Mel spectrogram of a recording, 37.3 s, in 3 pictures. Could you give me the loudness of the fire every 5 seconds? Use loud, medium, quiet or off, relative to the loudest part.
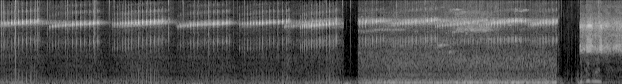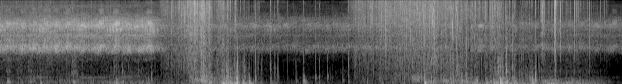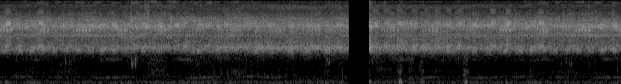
quiet, quiet, quiet, loud, loud, off, off, off.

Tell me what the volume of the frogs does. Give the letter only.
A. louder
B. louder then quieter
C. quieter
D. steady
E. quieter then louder
C.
